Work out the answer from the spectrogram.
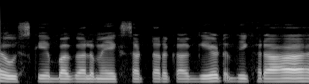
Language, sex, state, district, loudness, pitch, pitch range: Hindi, male, Jharkhand, Deoghar, -20 LUFS, 135 Hz, 130-140 Hz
